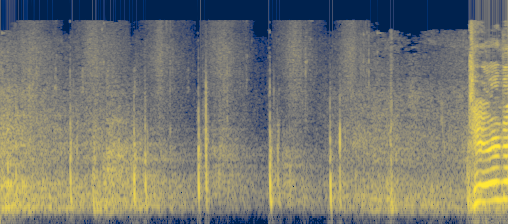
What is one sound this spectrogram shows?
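Footsteps clack on a hard floor.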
